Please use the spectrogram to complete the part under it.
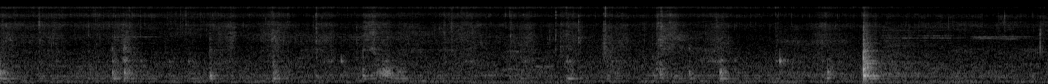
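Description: Vegetables and onion fry in oil for Maharashtrian masale bhat, a soft continuous sizzle with occasional spoon scrapes and stirring clinks under a steady background hiss.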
